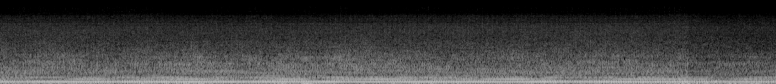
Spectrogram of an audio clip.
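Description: Wind rushes past the plane.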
